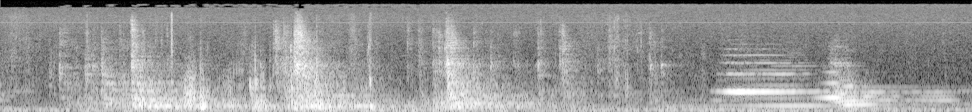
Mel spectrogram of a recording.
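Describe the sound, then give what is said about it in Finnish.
A castle gate being opened gives heavy, broad scraping and grinding, followed near the end by a brief run of high, tonal creaking squeals. “Sieltähän ne tulevat. Avaa portti.”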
